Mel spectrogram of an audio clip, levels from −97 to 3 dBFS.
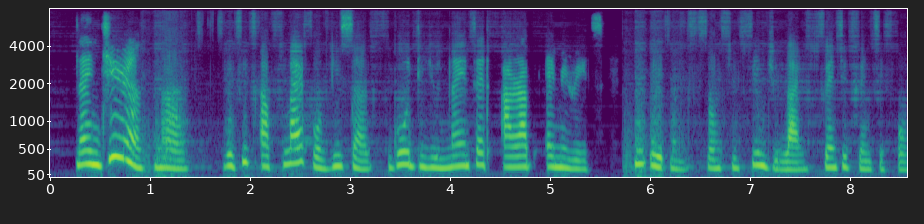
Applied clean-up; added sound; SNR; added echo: neural separator model SepFormer DNS4.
